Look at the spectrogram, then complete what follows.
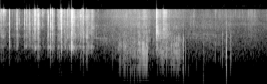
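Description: Crinkling and rustling of a plastic packet as hands unwrap and handle fishing tackle, a dense crackle for the first two seconds, then a short rustle and a few sharp ticks.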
